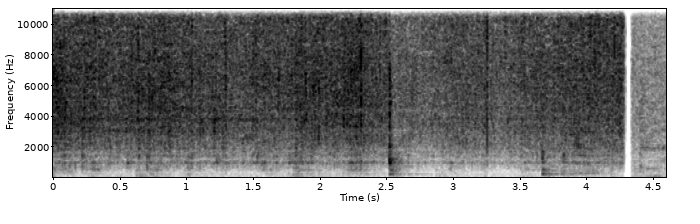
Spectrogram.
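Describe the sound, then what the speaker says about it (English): Chopped onion seasoned with pepper, stirred and fried in a pan for a Kerala-style chicken curry: loud, close sizzling with rhythmic spatula scrapes and a few sharper knocks, cutting off abruptly at the end. "Now I am going to stir this around until it gets nice and translucent"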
